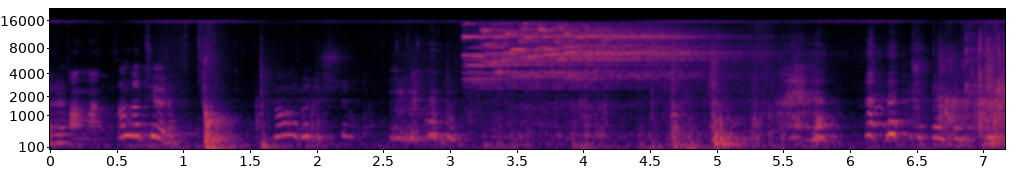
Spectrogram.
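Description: A studio audience laughs.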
